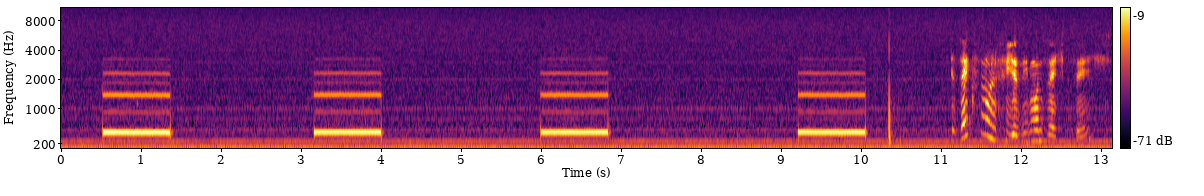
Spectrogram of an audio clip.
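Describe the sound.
Telephone ringing tone after a number is dialed: four long, steady beeps at even intervals over a low hum, then a click and a voice answering.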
